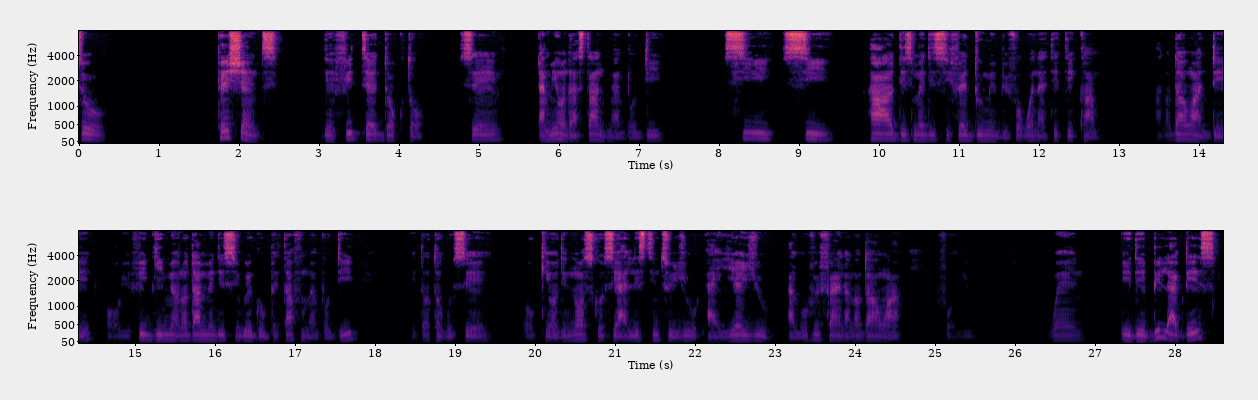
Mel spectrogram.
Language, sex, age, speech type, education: Nigerian Pidgin, male, 15-29, spontaneous, tertiary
